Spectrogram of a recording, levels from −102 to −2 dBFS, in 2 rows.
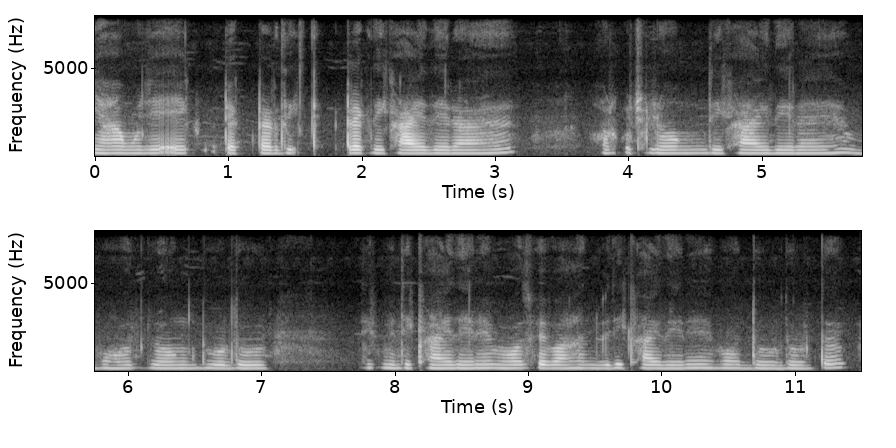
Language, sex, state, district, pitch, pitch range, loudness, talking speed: Hindi, female, Bihar, Araria, 190 Hz, 185-195 Hz, -24 LUFS, 200 wpm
